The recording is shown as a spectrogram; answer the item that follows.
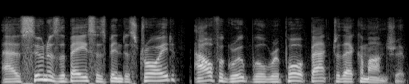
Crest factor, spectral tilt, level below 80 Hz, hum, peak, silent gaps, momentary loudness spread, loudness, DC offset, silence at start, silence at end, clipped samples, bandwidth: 14 dB; -5.5 dB/octave; -48 dBFS; none; 0 dBFS; none; 4 LU; -15 LUFS; under 0.1%; 0 s; 0.05 s; under 0.1%; 10.5 kHz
